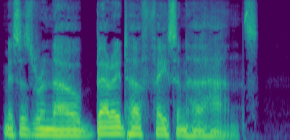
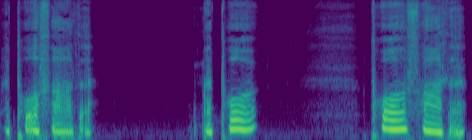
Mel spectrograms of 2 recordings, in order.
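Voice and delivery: soft, tearful and higher; 7 semitones higher, 8 dB quieter than usual. Acted. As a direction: hold back tears. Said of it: "tears came into his eyes".

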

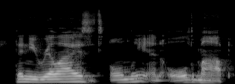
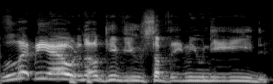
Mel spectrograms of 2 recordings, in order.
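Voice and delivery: growling monster; 6 semitones higher, 3 dB louder than usual. Acted. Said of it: "Spy Eye's growling voice".

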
